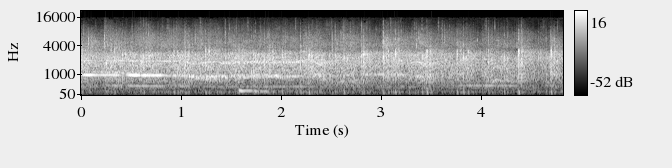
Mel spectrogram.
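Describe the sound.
Sustained applause from a church audience welcoming a woman speaker to the stage, a dense, steady wash of many hands clapping that stays loud throughout.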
